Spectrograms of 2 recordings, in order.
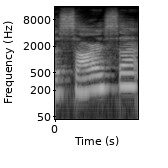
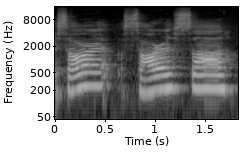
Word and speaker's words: Sarasa: using this pen here, and this is a Sarasa, I think. Sorry. I think that's how you say it. Sarasa, that's how I say it.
